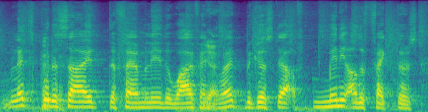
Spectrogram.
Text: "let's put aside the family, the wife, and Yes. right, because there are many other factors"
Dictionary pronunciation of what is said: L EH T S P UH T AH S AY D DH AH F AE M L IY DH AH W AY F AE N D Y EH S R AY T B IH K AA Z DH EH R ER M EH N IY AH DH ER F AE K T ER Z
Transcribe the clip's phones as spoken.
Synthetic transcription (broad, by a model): L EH T S P UH T AH S AY D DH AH F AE M L IY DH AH W AY F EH R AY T B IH K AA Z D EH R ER M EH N IY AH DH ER F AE K T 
